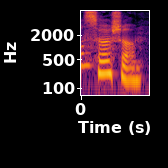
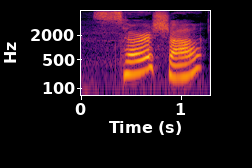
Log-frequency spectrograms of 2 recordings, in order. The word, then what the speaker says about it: Saoirse: Wie nochmal? Ausgesprochen? – Sersha. – Sersha. Genau. Es ist auch irgendein gälischer, nordirischer, schottischer Name.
